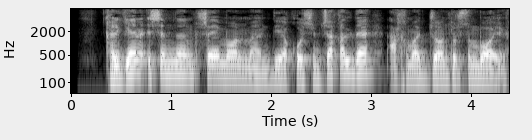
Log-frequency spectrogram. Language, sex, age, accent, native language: Uzbek, male, 18-24, Navoiy, Uzbek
